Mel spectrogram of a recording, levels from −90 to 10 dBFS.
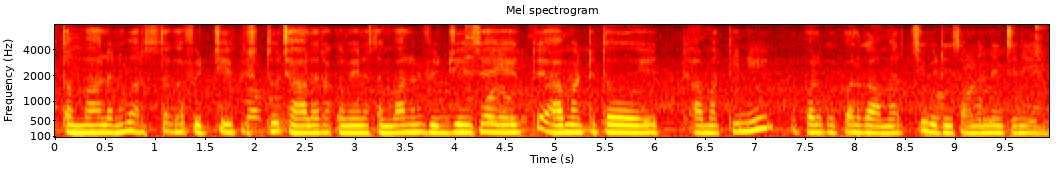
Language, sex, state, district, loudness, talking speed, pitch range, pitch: Telugu, female, Telangana, Karimnagar, -18 LUFS, 115 wpm, 185-200 Hz, 195 Hz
